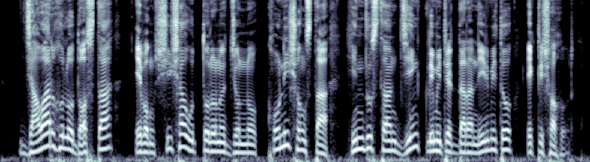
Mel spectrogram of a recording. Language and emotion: Bengali, neutral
